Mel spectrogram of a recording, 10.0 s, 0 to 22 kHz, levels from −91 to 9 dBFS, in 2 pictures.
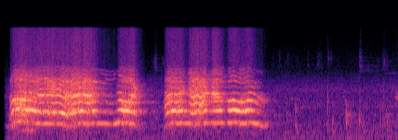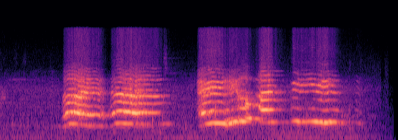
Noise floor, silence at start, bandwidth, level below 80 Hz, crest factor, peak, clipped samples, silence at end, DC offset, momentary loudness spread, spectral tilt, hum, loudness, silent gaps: -47 dBFS; 0.1 s; 11 kHz; -54 dBFS; 14 dB; 0 dBFS; under 0.1%; 0.7 s; under 0.1%; 13 LU; -3.5 dB/octave; none; -11 LUFS; none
